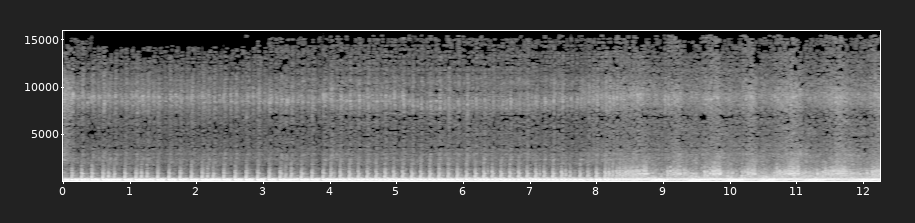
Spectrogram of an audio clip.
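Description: Ported, carburetted Suzuki Satria F150's single-cylinder four-stroke engine running through a roadrace exhaust, very loud with a fast, choppy pulse. From about eight seconds in, the throttle is blipped repeatedly in short revs.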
